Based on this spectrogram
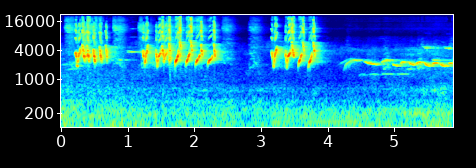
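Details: Male white-rumped shama singing bursts of rapid, very high chattering notes in three groups, followed by a thin wavering whistled phrase, in an otherwise quiet setting.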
